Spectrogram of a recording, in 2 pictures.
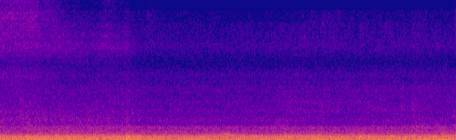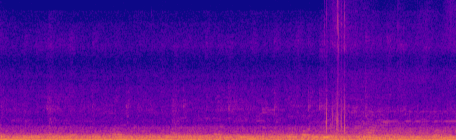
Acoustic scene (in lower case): subway train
